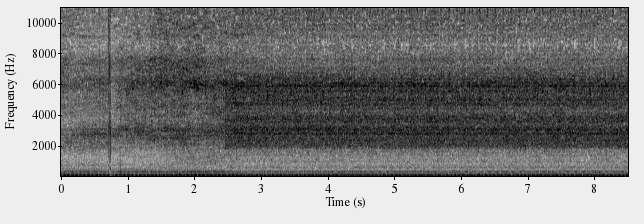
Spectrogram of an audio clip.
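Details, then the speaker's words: V8 with freshly rebuilt Thermoquad carburetor at baseline mixture settings, cold start: started easily, steady even fast idle around 1,000 rpm (lower than wanted), no misses or stumbles; vacuum steady 15–20; running normally. "That started super easy, actually. My fast idle isn't quite as fast as I'd want it. It's only about 1,000, but it starts good, so I'm gonna leave it alone for now."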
